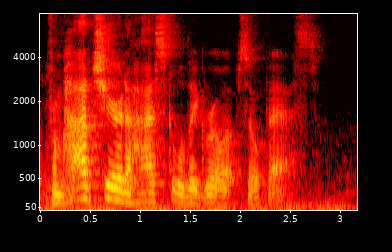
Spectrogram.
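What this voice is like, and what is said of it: Put-on country accent. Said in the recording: “they always have this country accent”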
